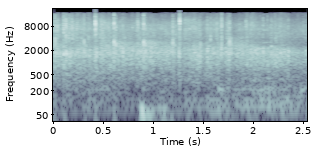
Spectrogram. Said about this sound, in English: Another round of applause for these guys.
